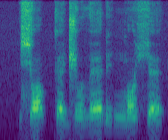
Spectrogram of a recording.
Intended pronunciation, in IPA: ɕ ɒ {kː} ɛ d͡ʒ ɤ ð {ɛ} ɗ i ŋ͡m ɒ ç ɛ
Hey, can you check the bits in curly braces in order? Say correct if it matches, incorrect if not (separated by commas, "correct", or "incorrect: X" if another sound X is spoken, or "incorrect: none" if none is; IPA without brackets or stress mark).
correct, correct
